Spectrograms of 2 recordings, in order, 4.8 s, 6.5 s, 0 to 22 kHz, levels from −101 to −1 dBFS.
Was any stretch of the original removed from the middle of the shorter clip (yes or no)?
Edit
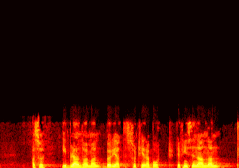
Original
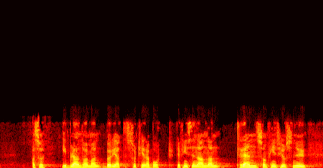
no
